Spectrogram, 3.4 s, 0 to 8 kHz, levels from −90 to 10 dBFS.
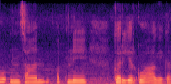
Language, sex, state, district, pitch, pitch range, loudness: Hindi, male, Maharashtra, Gondia, 210 Hz, 205-220 Hz, -17 LUFS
